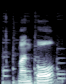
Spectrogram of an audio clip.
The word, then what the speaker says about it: マント: Uh it's accented on the first uh syllable m on the mass.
